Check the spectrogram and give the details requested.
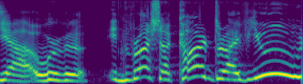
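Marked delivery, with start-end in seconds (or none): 1.1-3.0 higher, slow hammed-up Russian accent; cartoon Russian accent. Podcaster mocking an actress's accent, cartoon Russian accent. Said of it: "just a cartoon accent".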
